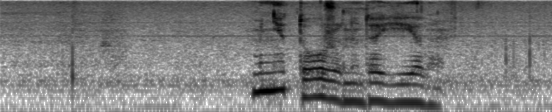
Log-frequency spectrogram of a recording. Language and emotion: Russian, sad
